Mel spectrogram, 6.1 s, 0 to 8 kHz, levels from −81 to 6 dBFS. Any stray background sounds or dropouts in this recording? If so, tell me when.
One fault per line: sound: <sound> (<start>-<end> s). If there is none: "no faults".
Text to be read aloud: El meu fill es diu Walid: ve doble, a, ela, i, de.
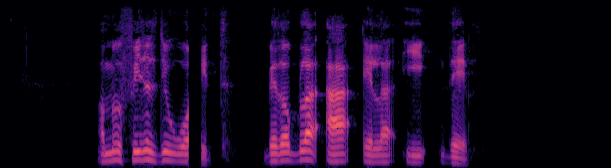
sound: dropout (1.9-2.0 s)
